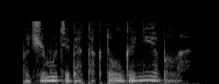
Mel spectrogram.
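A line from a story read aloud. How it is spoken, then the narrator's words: Whisper. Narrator (Russian): прошептала она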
